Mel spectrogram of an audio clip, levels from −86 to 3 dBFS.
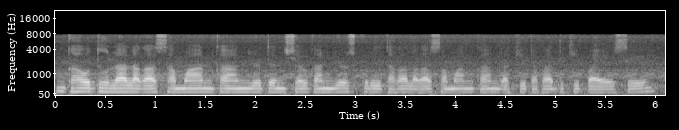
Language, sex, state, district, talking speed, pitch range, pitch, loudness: Nagamese, male, Nagaland, Dimapur, 175 wpm, 110-120 Hz, 115 Hz, -18 LUFS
